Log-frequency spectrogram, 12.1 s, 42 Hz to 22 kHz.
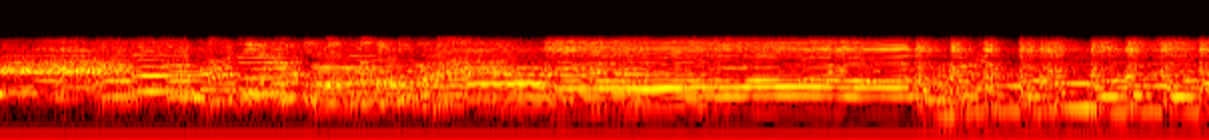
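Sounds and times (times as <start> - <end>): amplified electric guitars: 0.0 - 12.0.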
